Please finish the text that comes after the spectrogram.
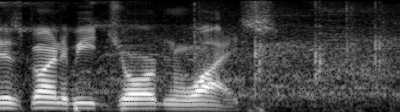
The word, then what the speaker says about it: Weiss: It is going to be Jordan Weiss. I believe you pronounced that Whezzy. That's right. Whezzy. You told me that. I got to get that right.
